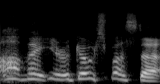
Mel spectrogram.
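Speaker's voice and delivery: put-on slurred drunk voice. Speaker retells a guy coming up to them, imitating a drunk guy. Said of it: "this guy who is drunk".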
